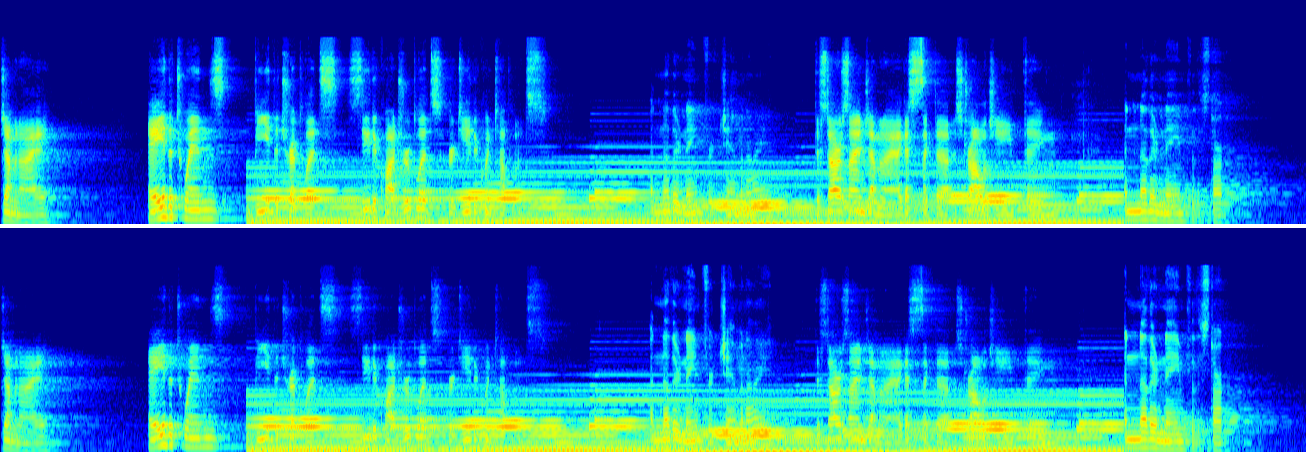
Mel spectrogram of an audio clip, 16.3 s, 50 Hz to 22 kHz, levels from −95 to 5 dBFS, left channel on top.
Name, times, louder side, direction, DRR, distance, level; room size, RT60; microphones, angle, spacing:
voice 1, 0.0-0.6 1.8-2.8 3.1-6.8 10.2-13.3, left 4 dB, 70° left, 0.7 m, -33 dB
sound 1, 3.1-14.0, right 1 dB, 20° right, 0.6 m, -30 dB
voice 2, 8.1-9.7 14.0-15.3, right 2 dB, 80° right, 1.3 m, -33 dB
28.0 x 18.5 x 9.7 m
head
